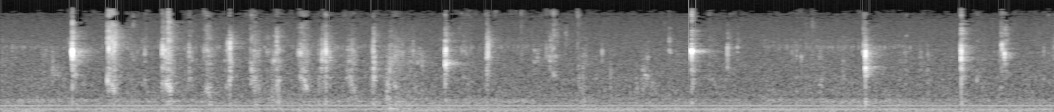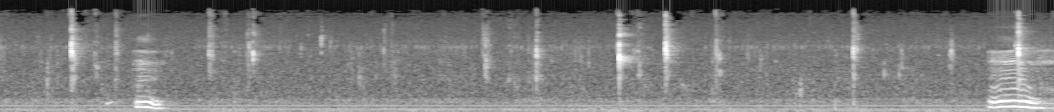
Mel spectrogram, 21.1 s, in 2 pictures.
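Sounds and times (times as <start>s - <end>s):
chewing ribs with mouth clicks: 0.5s - 11.8s, 12.6s - 14.6s, 15.3s - 20.8s
mouth clicks and smacks: 16.7s - 17.8s.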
